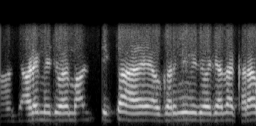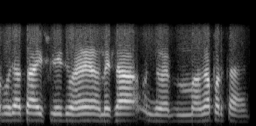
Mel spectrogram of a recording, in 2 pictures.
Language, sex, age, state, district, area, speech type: Hindi, male, 60+, Uttar Pradesh, Ghazipur, rural, conversation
